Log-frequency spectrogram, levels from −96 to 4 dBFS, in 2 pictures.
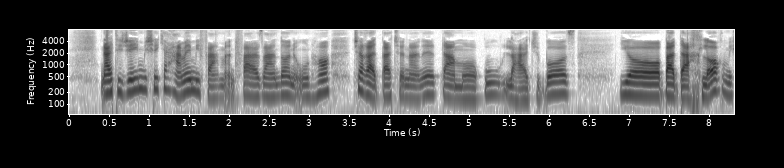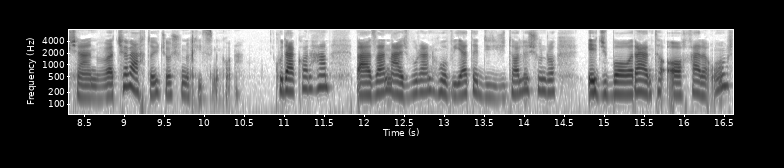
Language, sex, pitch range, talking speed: Persian, female, 160-205 Hz, 115 wpm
